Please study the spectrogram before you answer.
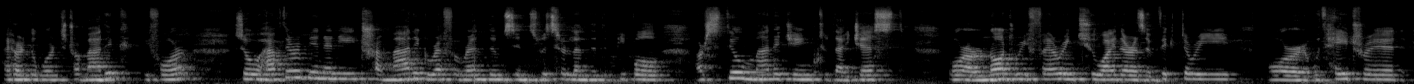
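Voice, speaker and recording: A woman in the audience asks the panel a long, measured question in a somewhat high voice. Her voice carries the echo of a large conference hall. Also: fairly even intonation, darkish tone. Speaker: audience member asking a question. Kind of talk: public Q&A question. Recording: echoey hall.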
